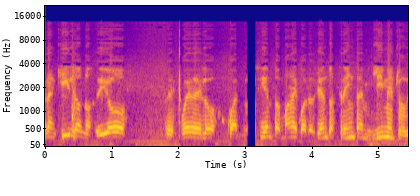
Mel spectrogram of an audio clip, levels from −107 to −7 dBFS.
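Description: A digital broadcast dropout at 3.01 s: the receiver lost frames and muted, fading over 20 ms, leaving waveform and spectrogram blank until 3.17 s.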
